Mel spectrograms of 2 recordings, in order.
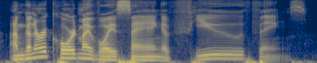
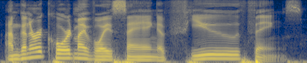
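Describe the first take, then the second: First: Big reverb, all wet, no dry; drenched in reverb. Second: Said in the usual way. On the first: Shown as a demonstration. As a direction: voice washed in a wet reverb tail. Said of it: "and I turn up the wet". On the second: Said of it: "this is what my voice sounds like".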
